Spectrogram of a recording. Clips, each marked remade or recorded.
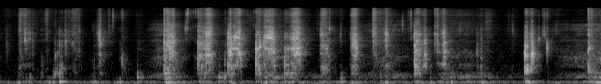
remade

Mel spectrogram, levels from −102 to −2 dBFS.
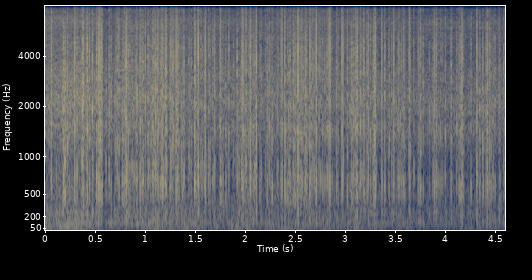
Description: recorded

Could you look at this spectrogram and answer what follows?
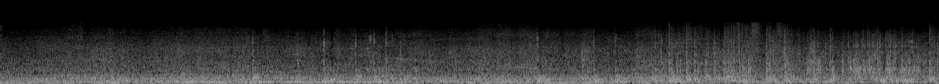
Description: recorded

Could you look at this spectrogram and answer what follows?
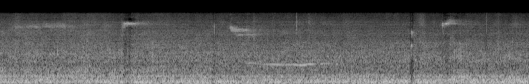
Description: remade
